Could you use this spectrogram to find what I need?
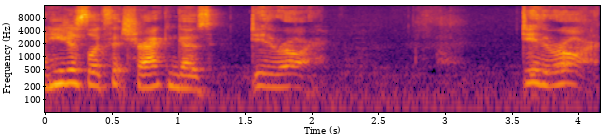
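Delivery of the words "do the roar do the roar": spot-on cartoon kid voice. Retelling a film scene where a kid says a line: Bobby Hill voice. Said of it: "he sounds exactly like Bobby Hill".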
